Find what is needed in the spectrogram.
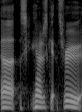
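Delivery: high, sheepish, polite tone.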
